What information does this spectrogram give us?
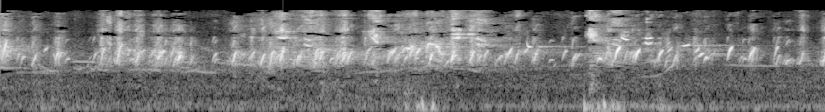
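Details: Goldfinch singing to prompt other songbirds: a tumbling, twittering chatter of high chirps and buzzy notes, fairly even in loudness, with two soft thumps partway through.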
